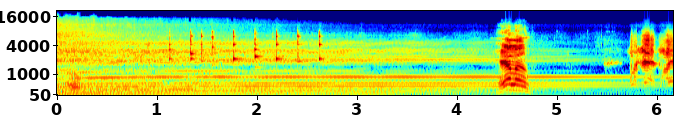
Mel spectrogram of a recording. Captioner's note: cell phone rings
